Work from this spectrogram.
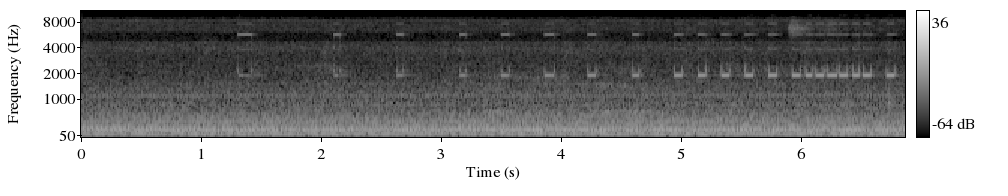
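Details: Zoyi ZT102A multimeter tracer with the yellow button held on a plugged-in, unbroken radio cable: short high beeps come irregularly, then speed into quick bursts over a quiet room hum; the dotted beeping means a live, unbroken wire.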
